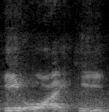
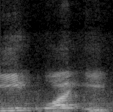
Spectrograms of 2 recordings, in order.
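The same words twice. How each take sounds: The two takes are said the same way.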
